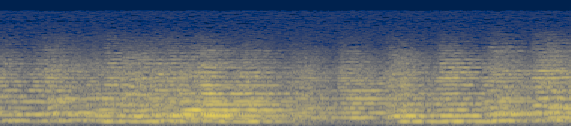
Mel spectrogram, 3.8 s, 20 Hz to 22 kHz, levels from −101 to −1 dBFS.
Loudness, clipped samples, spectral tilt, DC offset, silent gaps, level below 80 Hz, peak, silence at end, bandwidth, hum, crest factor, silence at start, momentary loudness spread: -21 LUFS; under 0.1%; -7.5 dB/octave; under 0.1%; none; -60 dBFS; -4 dBFS; 0 s; 7.4 kHz; none; 18 dB; 0 s; 9 LU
